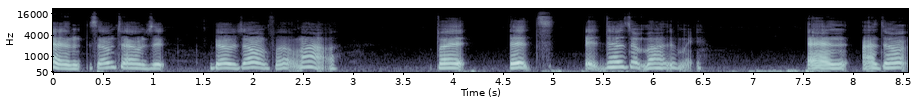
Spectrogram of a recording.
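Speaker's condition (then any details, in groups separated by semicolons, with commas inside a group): Spinal muscular atrophy type 2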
